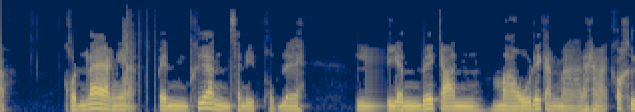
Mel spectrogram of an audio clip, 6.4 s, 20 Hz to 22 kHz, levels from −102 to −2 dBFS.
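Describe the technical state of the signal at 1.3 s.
At 1.3 s the signal is in the middle of a burst of loose connector crackle. It runs from 1.22 to 1.55 s, about a third of a second. A worn or dirty contact is making and breaking as it shifts. That chops the speech into fragments, and any DC on the line turns each break into a pop. The result is an irregular, scratchy crackle laid over the audio.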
